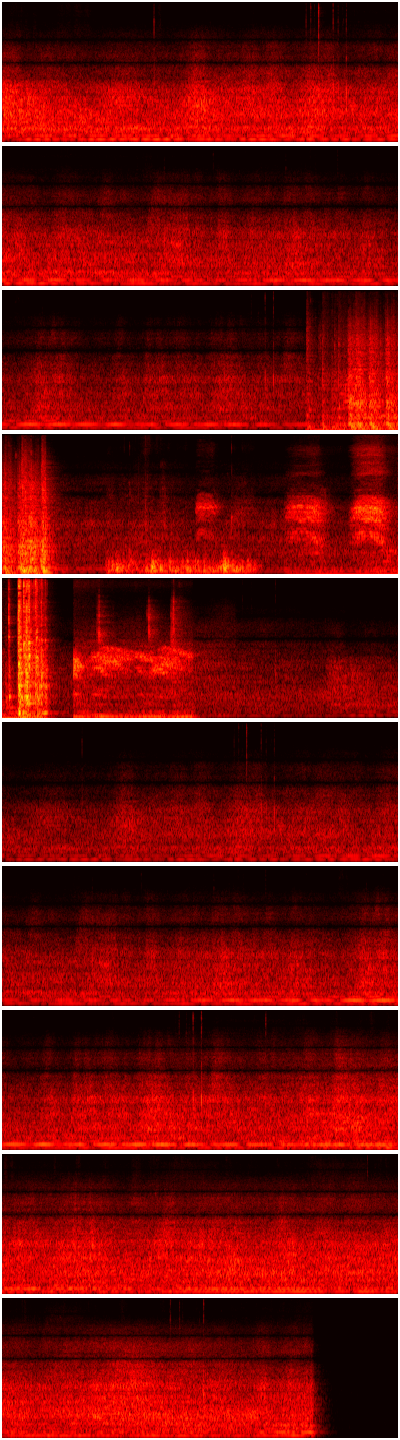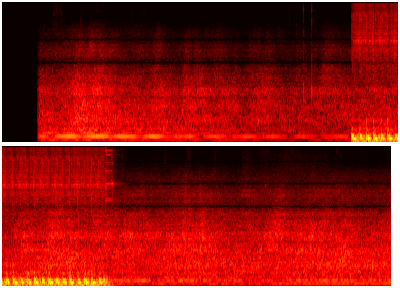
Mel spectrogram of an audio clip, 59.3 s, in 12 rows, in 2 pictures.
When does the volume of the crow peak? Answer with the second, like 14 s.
20 s.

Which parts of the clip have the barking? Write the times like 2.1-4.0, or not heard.
not heard.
